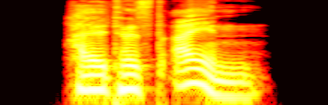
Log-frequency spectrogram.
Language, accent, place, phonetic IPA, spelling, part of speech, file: German, Germany, Berlin, [ˌhaltəst ˈaɪ̯n], haltest ein, verb, De-haltest ein.ogg
- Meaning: second-person singular subjunctive I of einhalten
